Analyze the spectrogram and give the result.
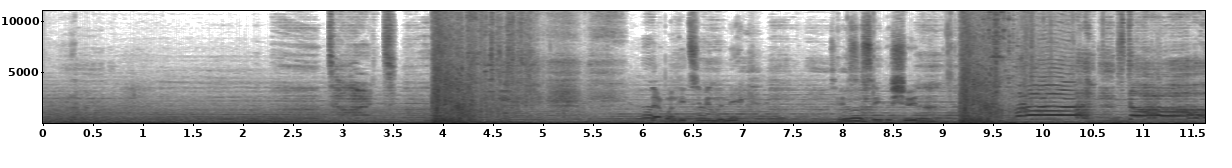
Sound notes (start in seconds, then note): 3.8 gunshot; 9.2 gunshot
